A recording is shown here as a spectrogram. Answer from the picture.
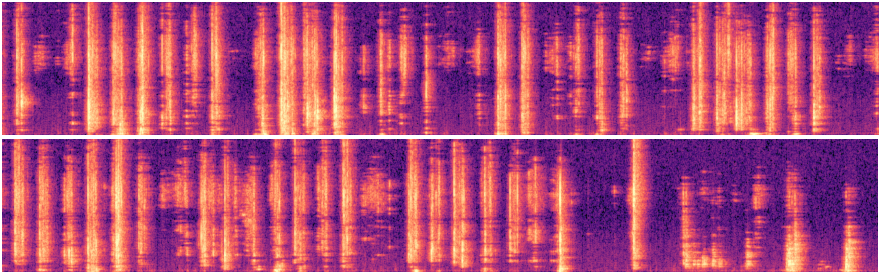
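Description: A deck of tarot cards shuffled by hand: rapid runs of card slaps and clicks, broken by short pauses.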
